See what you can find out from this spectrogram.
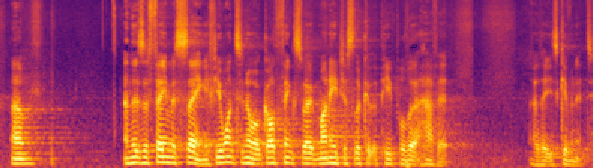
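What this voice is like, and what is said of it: Mild Scottish accent. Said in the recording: “you might have heard from my accent, I'm Scottish. It doesn't really come out that strong”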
